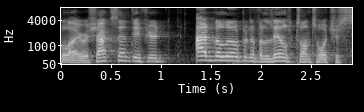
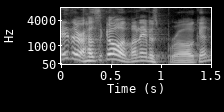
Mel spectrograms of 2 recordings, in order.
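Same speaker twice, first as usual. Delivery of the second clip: friendly put-on Irish accent, pitched up; 5 semitones higher, 3 dB louder than usual. Greeting listeners and giving a name, in a put-on Irish accent. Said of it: "Just say it with an Irish accent".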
